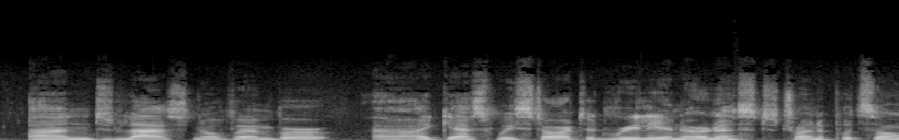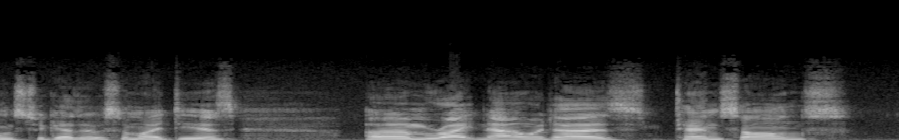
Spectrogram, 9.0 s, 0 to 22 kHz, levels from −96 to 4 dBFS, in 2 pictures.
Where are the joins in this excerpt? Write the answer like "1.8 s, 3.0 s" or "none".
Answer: none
